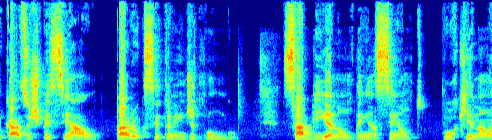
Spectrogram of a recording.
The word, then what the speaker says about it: sabia: Sem acento, sabia.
